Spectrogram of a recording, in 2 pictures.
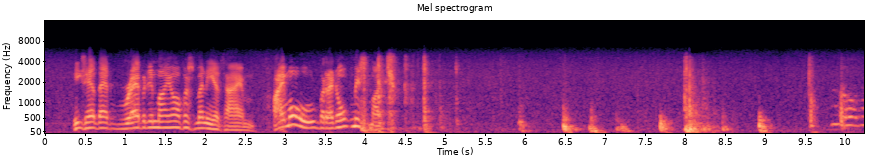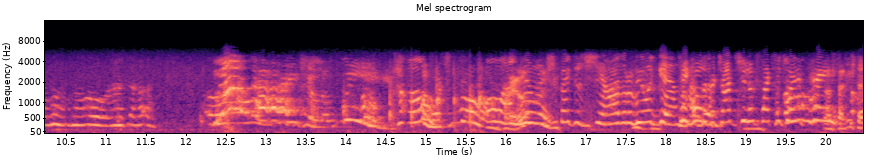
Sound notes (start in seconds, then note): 4.7 door latch clattering; 10.1 Veta groaning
